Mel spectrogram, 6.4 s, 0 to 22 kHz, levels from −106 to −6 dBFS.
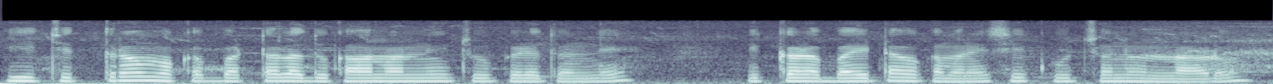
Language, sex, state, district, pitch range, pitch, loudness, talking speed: Telugu, male, Telangana, Hyderabad, 150-165 Hz, 155 Hz, -18 LUFS, 115 wpm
